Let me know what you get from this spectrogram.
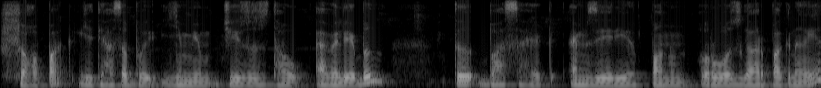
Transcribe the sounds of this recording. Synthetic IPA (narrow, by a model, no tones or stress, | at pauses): ʃɔːpɐ̰kjit̪iɦasɐbʱɨjimjumt͡ʃiːzɐzt̪ʰɐwɐʋeːleːbɨl | t̪ɨbɐsɐɦekemzeːɾijɐpɐnunɾoːzɡaːɾpɐknəːjɐ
